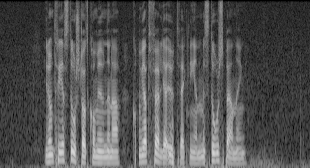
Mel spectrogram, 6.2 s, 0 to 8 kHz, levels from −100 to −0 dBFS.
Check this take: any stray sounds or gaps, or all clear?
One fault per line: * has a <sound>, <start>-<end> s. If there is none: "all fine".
* has a dropout, 2.7-2.8 s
